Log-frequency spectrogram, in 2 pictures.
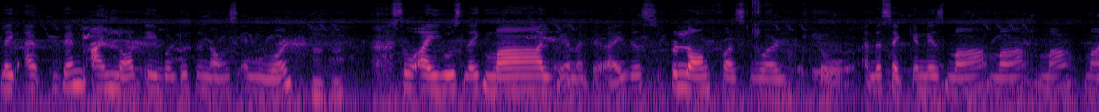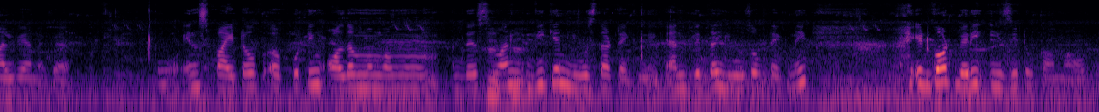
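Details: Stammering in a person interviewed in a park who stammers; stammering.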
